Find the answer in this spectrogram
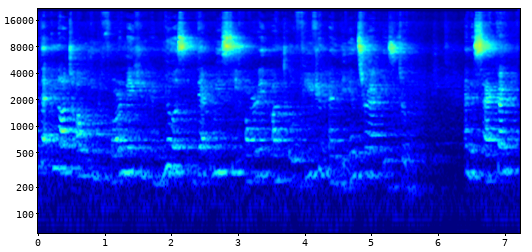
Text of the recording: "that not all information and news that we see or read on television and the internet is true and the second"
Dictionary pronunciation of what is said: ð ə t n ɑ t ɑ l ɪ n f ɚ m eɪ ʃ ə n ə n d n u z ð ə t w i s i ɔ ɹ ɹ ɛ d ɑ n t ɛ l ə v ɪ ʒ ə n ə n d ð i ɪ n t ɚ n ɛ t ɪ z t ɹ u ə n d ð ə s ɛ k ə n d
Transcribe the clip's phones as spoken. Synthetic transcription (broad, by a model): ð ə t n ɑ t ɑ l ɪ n f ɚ m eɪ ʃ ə n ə n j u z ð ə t w i s i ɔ l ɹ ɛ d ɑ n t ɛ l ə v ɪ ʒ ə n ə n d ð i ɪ n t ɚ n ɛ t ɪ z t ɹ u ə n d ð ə s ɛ k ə n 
